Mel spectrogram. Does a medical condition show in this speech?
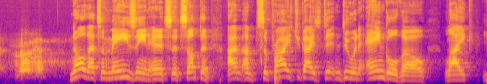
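No.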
